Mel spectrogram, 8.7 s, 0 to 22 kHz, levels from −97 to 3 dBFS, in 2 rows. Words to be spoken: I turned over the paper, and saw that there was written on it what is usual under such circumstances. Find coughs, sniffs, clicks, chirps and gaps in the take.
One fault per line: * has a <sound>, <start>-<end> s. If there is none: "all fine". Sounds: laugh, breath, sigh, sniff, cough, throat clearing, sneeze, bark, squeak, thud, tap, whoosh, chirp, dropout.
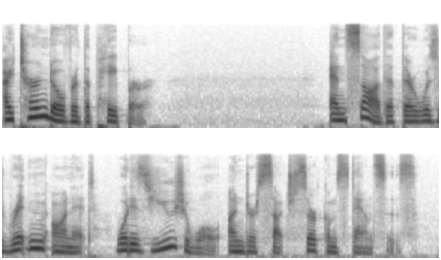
all fine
